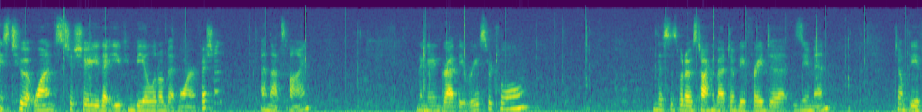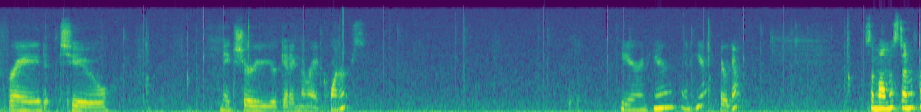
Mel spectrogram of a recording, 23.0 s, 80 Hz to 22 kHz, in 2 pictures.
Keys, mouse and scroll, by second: 0.6 shift+click, 2.0 click, 3.7 middle click, 5.3 e, 5.8-6.6 scroll up 1, 6.9 shift+click, 7.3 middle click, 8.5 shift+click, 9.3 shift+click, 10.3-10.6 scroll down 1, 10.7 shift+middle click, 12.1 shift+click, 12.8 shift+click, 13.4-13.8 scroll down 1, 14.0 shift+middle click, 14.7 middle click, 16.4 shift+click, 17.2 shift+click, 18.2 shift+click, 19.2 shift+click, 20.0 shift+click, 20.5-21.0 scroll down 1, 21.0 middle click, 21.6 shift+middle click, 22.3 middle click.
